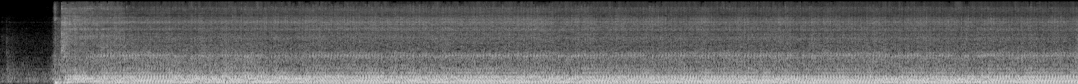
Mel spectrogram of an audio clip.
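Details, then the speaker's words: Kawasaki KX450F, probably a 2007, after fresh fluids and tune-up, started cold in cold weather: fires within a second into fast, steady high idle with crisp even beat, some coolant burning off radiator; healthy. "all right got a little bit of uh coolant burning off of the radiator where we filled it up we're still at high idle it's uh it's cold here so"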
